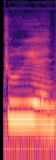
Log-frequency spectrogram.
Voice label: "zhu4 yuan4", Chinese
